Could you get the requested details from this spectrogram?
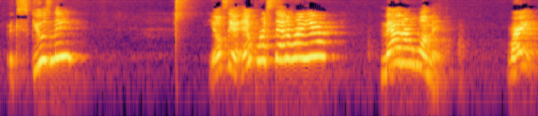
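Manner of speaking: a mock-royal, sharp high protest; offended emperor. Acts offended emperor being slapped.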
